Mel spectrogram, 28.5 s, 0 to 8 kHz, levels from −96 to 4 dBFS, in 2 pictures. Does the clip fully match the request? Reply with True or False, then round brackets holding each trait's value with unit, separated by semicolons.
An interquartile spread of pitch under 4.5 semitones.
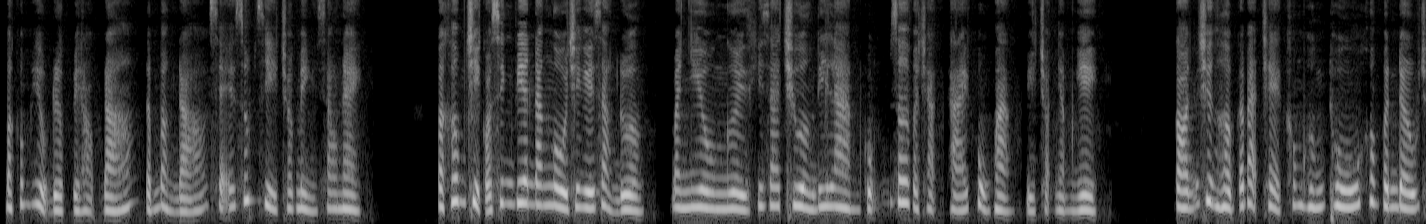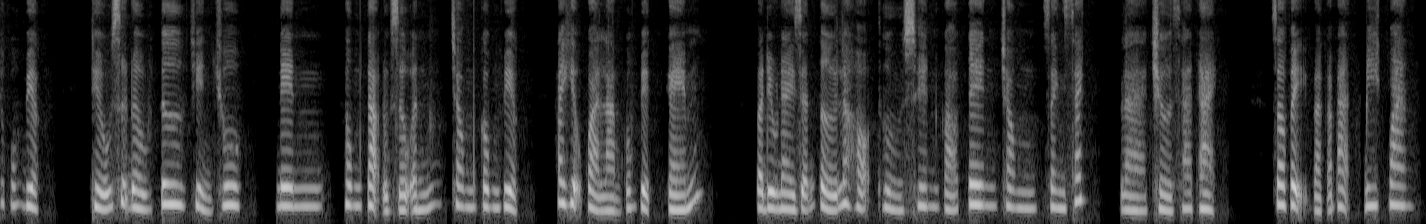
True (4.0 semitones)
